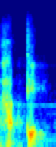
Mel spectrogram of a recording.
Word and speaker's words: Habib: Itu di harokatnya kitab itu ada yang nulis Hubab. Nah, yang benar, yang benar itu bacanya Habib.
